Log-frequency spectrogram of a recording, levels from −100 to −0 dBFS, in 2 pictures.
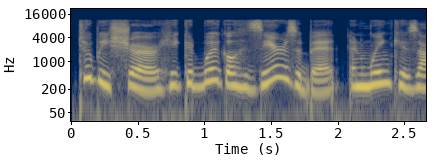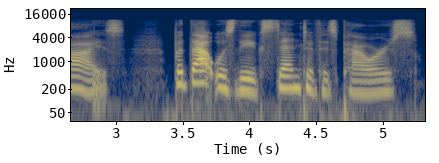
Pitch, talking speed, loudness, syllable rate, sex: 230 Hz, 250 wpm, -23 LUFS, 5.3 syllables/s, female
